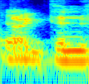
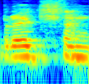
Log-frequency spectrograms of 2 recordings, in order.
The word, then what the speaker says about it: Bridgeton: They call it Brigton through here. No. It's spelt Bridgeton, probably it's called Bridgeton, but nobody calls it Bridgeton, they call it Brigton.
